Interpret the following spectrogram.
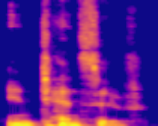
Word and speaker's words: intensive: Or words like intensive, intoxicated. We have the stress after the NT, we pronounce the T like a pure T.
